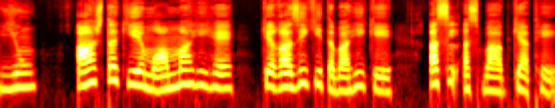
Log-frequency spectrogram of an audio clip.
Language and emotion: Urdu, neutral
